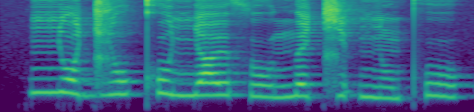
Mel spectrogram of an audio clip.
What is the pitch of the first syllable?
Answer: falling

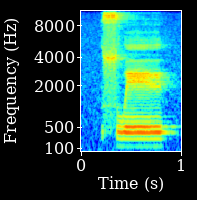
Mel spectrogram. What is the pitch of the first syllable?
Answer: high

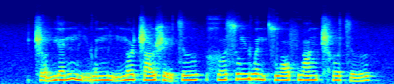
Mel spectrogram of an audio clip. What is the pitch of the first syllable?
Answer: low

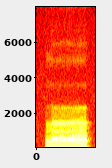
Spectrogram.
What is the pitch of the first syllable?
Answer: rising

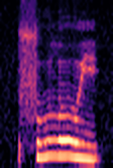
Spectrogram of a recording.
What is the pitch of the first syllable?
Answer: rising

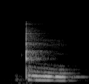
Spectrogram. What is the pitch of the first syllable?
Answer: low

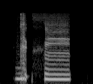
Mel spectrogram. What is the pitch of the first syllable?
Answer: high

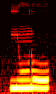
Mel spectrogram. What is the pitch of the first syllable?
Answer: high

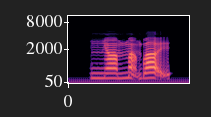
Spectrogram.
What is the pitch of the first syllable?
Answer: low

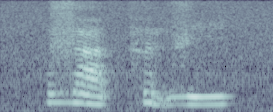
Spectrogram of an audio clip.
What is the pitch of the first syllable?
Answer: low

